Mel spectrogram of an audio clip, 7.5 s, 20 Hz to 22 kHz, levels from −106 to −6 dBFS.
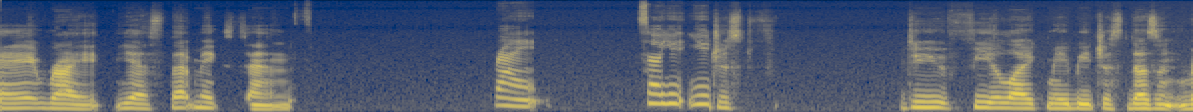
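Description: From 1.80 to 4.42 s, a section plays at the wrong speed. It runs 1.59 times faster than it was recorded. Pitch and pace shift together, so the speech jumps up by roughly seven semitones and sounds high and hurried. The change is abrupt at both ends, with normal speed returning at 4.42 s. The likely cause is an editor or player handling this stretch with the wrong clock rate.

From 5.6 to 7.4 s, the automatic gain is rising. The control judged the input too quiet and pushed its gain up slowly. Over nearly two seconds the level climbs by about 4 dB. Speech and background noise swell together. No single step can be heard, just a steady lift in loudness toward the end of the clip.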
